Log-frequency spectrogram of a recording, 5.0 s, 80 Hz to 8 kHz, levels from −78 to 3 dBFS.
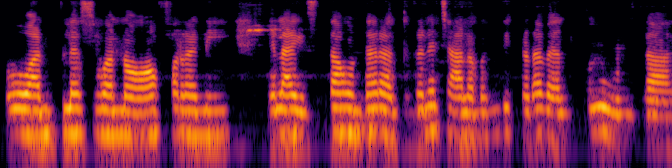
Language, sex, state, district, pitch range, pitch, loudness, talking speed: Telugu, female, Andhra Pradesh, Krishna, 185-205 Hz, 195 Hz, -16 LUFS, 130 wpm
